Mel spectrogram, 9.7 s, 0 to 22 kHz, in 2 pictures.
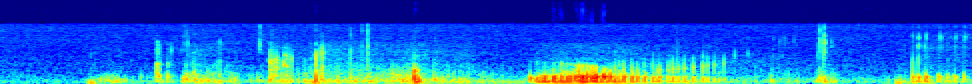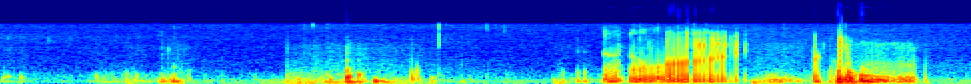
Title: early morning stomach growls (headphones) part 2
